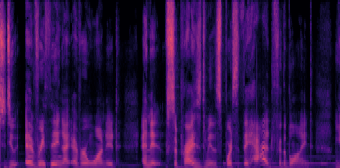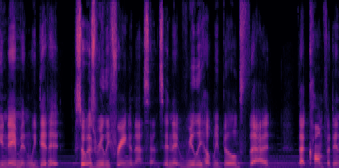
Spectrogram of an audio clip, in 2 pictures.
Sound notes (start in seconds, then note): none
